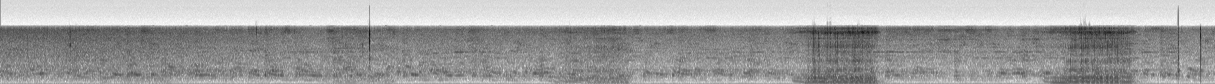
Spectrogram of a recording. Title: me snoring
